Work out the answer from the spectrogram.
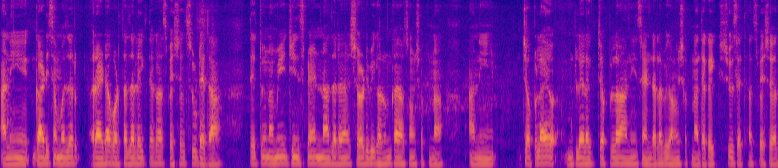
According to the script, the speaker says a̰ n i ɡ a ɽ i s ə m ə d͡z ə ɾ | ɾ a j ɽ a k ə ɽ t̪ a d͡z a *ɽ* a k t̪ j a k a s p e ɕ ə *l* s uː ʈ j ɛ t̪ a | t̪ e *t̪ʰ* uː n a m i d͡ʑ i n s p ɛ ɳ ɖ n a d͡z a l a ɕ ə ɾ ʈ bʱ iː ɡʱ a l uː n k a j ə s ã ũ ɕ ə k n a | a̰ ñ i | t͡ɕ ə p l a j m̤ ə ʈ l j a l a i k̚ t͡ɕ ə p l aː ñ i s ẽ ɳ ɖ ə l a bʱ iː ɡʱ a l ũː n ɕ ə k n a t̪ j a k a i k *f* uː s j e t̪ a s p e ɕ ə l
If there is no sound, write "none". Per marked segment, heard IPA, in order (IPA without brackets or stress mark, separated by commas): l, l, t̪, ɕ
